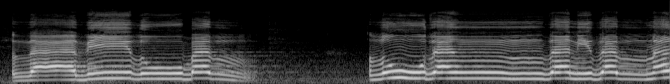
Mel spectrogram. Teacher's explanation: diucapkan dengan menyentuhkan ujung lidah dengan dinding dua gigi seri bagian atas seperti kita mengucapkan huruf tha.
